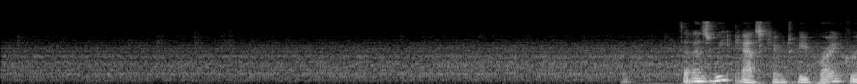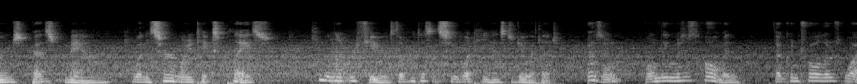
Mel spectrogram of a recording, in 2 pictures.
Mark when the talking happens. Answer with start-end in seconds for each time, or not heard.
6.2-17.1.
